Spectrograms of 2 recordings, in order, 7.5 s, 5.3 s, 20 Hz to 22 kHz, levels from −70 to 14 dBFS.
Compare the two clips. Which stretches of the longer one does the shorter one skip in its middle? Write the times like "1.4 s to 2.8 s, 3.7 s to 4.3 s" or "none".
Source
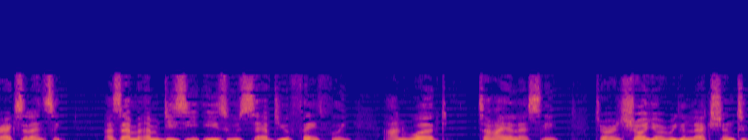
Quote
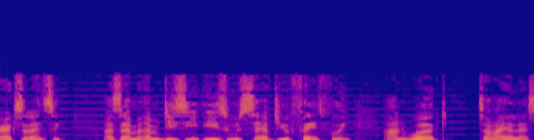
none

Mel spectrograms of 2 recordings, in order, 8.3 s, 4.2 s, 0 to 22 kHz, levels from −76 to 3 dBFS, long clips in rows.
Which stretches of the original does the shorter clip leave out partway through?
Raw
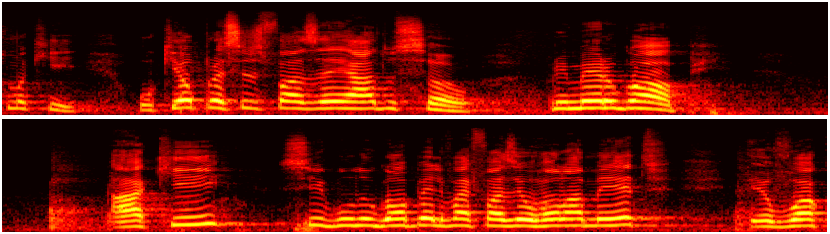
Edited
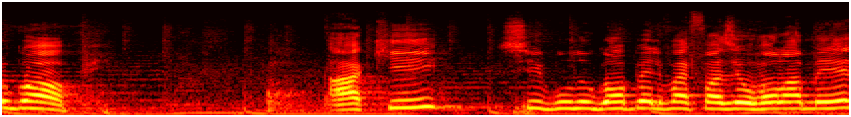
none

